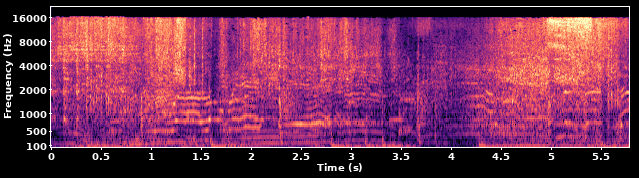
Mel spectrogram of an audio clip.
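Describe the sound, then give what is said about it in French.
A loud car engine roars and revs with tire squeals, layered over a song with melodic tones, continuous and dense throughout, briefly dipping before surging again. “Le truc, c'est juste un bruit de pot d'échappement sur une chanson, quoi.”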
